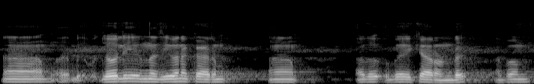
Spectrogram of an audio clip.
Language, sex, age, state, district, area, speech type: Malayalam, male, 60+, Kerala, Thiruvananthapuram, urban, spontaneous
